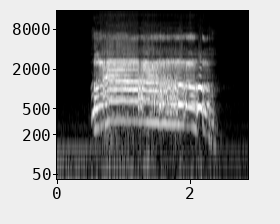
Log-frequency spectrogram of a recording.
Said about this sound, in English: But yeah, let's find a place to scream with us and go ahead and let's do a cathartic scream, baby. Here we go. In 3, 2, 1.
